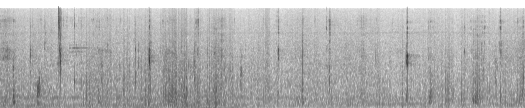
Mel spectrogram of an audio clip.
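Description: Close-miked chewing of crisp, juicy bilimbi (belimbing wuluh) fruit: wet mouth clicks and small crunches, with a few sharper ones about one, two and five seconds in.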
